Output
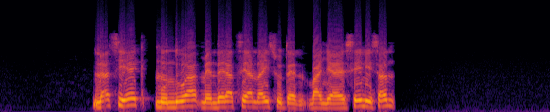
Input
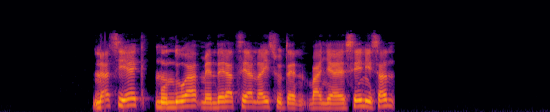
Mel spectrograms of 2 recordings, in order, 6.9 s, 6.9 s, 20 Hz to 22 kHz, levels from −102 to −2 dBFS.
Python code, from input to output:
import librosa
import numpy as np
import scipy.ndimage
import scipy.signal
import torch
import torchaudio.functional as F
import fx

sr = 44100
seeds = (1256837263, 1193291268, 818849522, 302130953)

p1 = fx.high_shelf(x, sr, hz=2000.0, db=-10.0)
p2 = 10.0 ** (-31.5 / 20.0) * (np.abs((p1 / 10.0 ** (-31.5 / 20.0) + 3.0) % 4.0 - 2.0) - 1.0)
p3 = p1 + F.gain(torch.from_numpy(p2), -8.0).numpy()
y = fx.band_squash(p3, sr, depth_pct=40)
